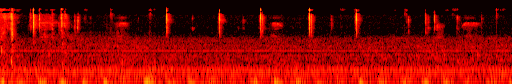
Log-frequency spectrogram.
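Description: A blade cuts further lines into the edge of a solid white embossed bar of soap already scored with diagonal lines. It makes a series of short, crisp, bright clicking scrapes at an uneven pace over a low, steady hum.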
